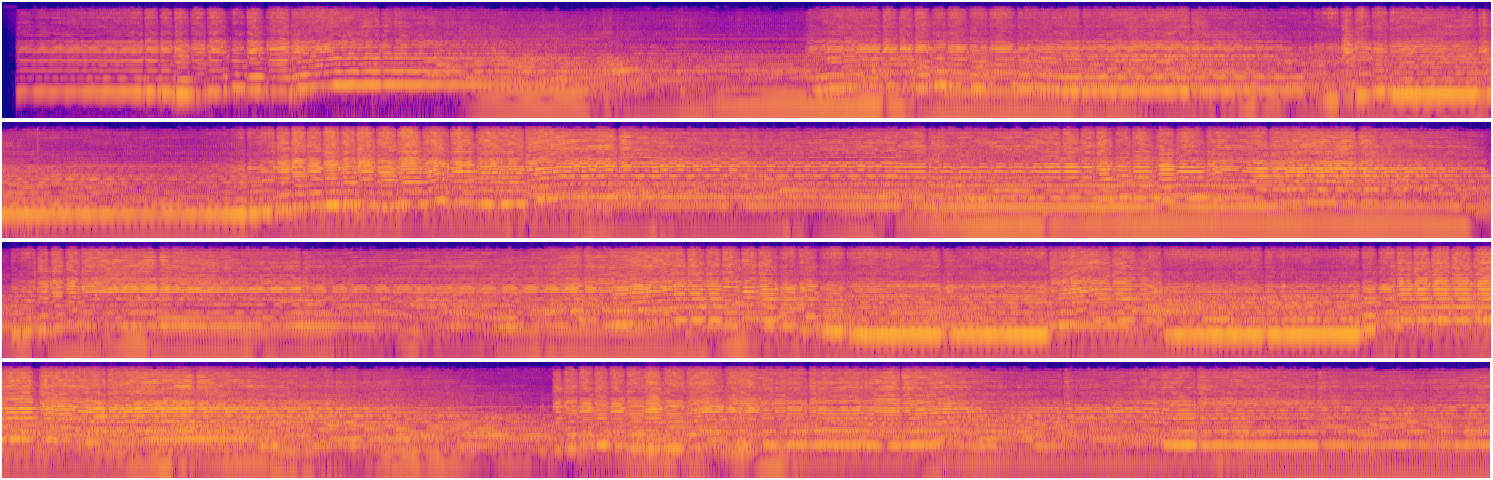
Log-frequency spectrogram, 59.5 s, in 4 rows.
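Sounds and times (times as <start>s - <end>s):
cello solo: 0.0s - 59.5s.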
